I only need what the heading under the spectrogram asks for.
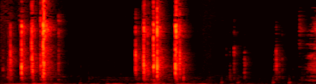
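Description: Rapid, uneven bursts of computer keyboard typing, with clusters of sharp clacks in quick succession separated by brief pauses, fairly quiet over a low steady hum.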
